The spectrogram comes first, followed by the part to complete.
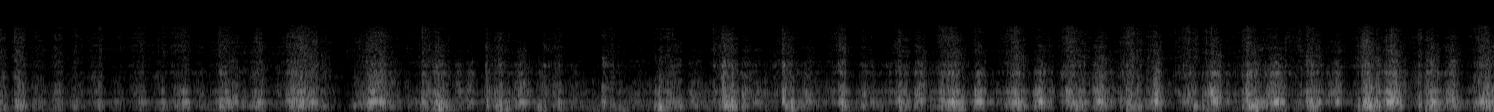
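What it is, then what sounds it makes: Woven loop-pile carpet. Both hands scratch rapidly with short nails and fingertips across a flat beige striped woven loop-pile carpet resting on a solid surface. The result is a dense, fast, uneven run of dry, raspy scratches with a faint steady tone in the low-mids underneath. The scratches swell and fade in loudness throughout.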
